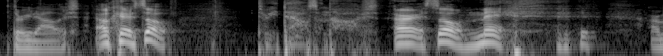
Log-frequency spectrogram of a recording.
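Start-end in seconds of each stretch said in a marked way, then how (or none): 1.9-2.9 whispered aside; sly whispered correction. Real, not acted. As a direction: breathe it out under your breath. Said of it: "whispered joke aside".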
